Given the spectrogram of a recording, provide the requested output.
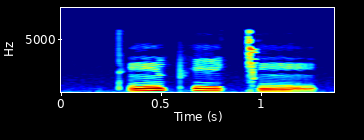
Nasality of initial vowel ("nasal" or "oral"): nasal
